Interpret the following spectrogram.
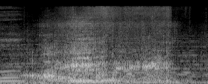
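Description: A big cat's roar, one rough call of about a second and a half, over background music.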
